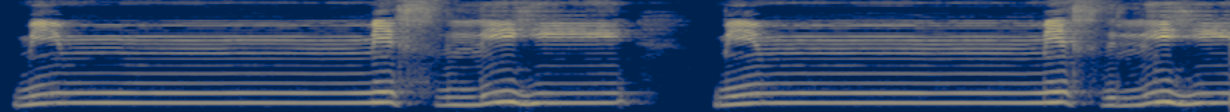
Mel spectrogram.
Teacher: یہاں غنہ ہوگا اور غنے کی مقدار جو ہے 2 سے 3 سیکنڈ ہوگی، اس سے زیادہ نہیں ہوگی. · نون ساکن کو جو ہے اگلے میم کے اندر مدغم کریں گے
